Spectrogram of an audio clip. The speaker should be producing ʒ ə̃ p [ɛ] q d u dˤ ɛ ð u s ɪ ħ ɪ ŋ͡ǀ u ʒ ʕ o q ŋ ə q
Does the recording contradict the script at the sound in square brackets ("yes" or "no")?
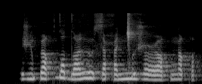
no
